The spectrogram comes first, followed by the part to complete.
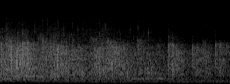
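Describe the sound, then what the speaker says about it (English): An audience applauds a volunteer named Michael at a mental math show, a dense, even wash of clapping from a crowd, fairly faint and distant, lasting a couple of seconds. "Let's give Michael a nice round of applause."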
